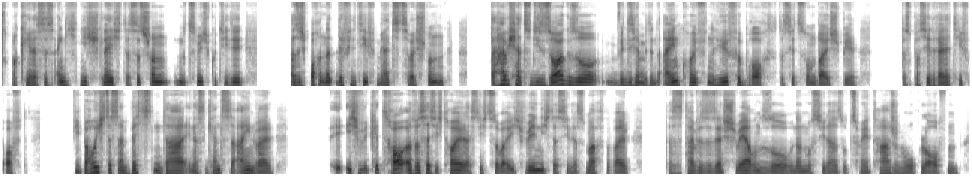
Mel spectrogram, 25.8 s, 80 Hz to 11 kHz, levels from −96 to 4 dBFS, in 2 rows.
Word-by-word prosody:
Okay, 120 - -2
das 115 +1 -2
ist 125 - -6
eigentlich 135 +2 -1
nicht 140 -1 -2
schlecht. 130 +1 +1
Das 110 +3 -6
ist 130 - -1
schon 130 -2 +3
'ne 125 -3 -4
ziemlich 135 +1 -1
gute 135 -3 -9
Idee. 125 +1 +1 0.6
Also, 120 0 +2
ich 120 - -2
brauche, 150 - +2
ne, 135 - +5
definitiv 135 0 -1
mehr 115 0 -4
als 120 - -2
2 115 - -1
Stunden. 125 +2 -1 0.6
Da - - 0
habe 165 0 +7
ich 165 0 +3
halt 155 - +4
so 135 - -2
diese 130 -1 -1
Sorge 150 +6 +8
so, 130 -2 +4
wenn 120 -2 -6
sie 125 0 -3
halt 125 -2 +2
mit 115 +1 -6
den 105 - -5
Einkäufen 130 -3 +1
Hilfe 130 +2 +2
braucht 115 -1 -2
das - - -8
ist - - -9
jetzt - - -7
so - - -5
'n 110 -1 -5
Beispiel, 110 +2 -3 0.6
das - - -6
passiert 120 -3 -3
relativ 110 0 -1
oft. - - -3 0.6
Wie 110 - -5
baue 180 - +5
ich 180 -2 +2
das 145 -2 0
am 120 -1 0
besten 135 -3 -1
da 115 0 +3
in 110 - -6
das 110 -2 -4
Ganze 130 +3 -4
ein? 125 -1 +1
Weil 105 -1 0 0.8
i - - -1
ich - - +2
w - - -3
g - - -2
traue 130 - +7
was 130 +1 +2
heißt 140 -2 +2
ich 120 - -6
traue 125 0 +4
ihr 120 - +4
das 110 -1 -4
nicht - - -7
zu, - - -2
aber - - -1
ich - - -7
will 125 0 +5
nicht, 125 0 +1
dass 110 0 -4
sie - - -8
das - - -8
macht. 115 0 -1
Weil 105 -2 -1 0.5
das 110 -2 -10
ist 110 - -7
teilweise 110 -2 -4
sehr 105 -2 0
schwer 120 +2 +2
und 115 +1 -3
so 110 0 -2
und 100 - -7
dann 100 0 -2
muss 110 +1 -7
die 120 - -7
da 105 -2 -5
so - - -12
2 105 - -7
Etagen 115 +3 -5
hochlaufen. 110 0 -4
120 Hz, 230 wpm, -24 LUFS, 110-130 Hz, 0.8 s, Sorge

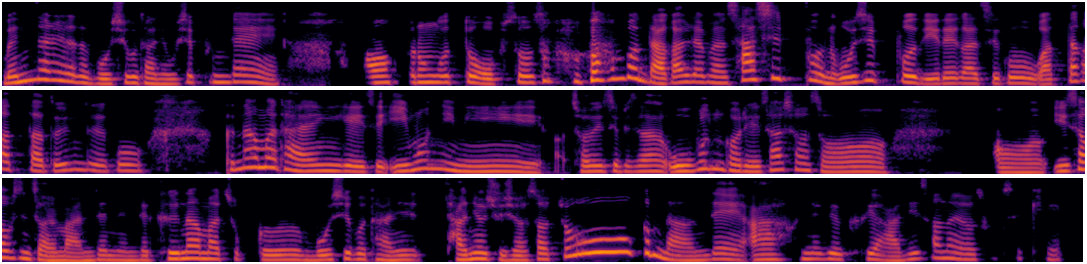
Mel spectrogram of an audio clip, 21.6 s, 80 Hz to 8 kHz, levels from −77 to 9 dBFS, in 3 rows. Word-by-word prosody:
맨날이라도 255 +1 +2
모시고 170 +4 0
다니고 170 -4 -2
싶은데 220 -2 -3 0.6
아 210 +1 +5
그런 225 0 +2
곳도 220 0 +1
없어서 215 +9 0 0.3
1 300 +4 +6
번 360 -3 +4
나가려면 210 0 +2
40 315 - +1
분, 265 - 0
50 220 +10 +1
분 215 -4 +3
이래 175 +2 +1
가지고 180 +1 -1
왔다 160 +8 0
갔다도 230 -7 -2
힘들고 210 -3 -4 0.5
그나마 320 +5 +2
다행인 205 -5 +1
게 190 - +2
이제 175 0 -2
이모님이 185 - -1
어 - - -16
저희 190 0 0
집에서 185 -1 -4
한 190 0 0
5 185 +3 +5
분 265 +3 -1
거리에 195 -5 0
사셔서 175 - -3 0.7
어 150 -1 -2
이사 200 +7 +2
오신 220 -3 -1
지 175 - -2
얼마 145 -2 0
안 135 +1 -1
됐는데 155 -1 -3
그나마 205 +3 +3
쪼끔 170 -4 -3
모시고 175 +4 -1
다니 165 -1 -3 0.2
다녀 180 +4 +2
주셔서 165 +1 -3
쪼끔 410 - +6
나은데 165 0 -2
아 180 +1 -2
근데 195 -1 -4
그 195 -1 0
그게 195 - -4
아니잖아요, 195 +6 -4
솔직히. 205 -2 -18
195 Hz, 320 characters per minute, -23 LUFS, 175-225 Hz, 0.7 s, 1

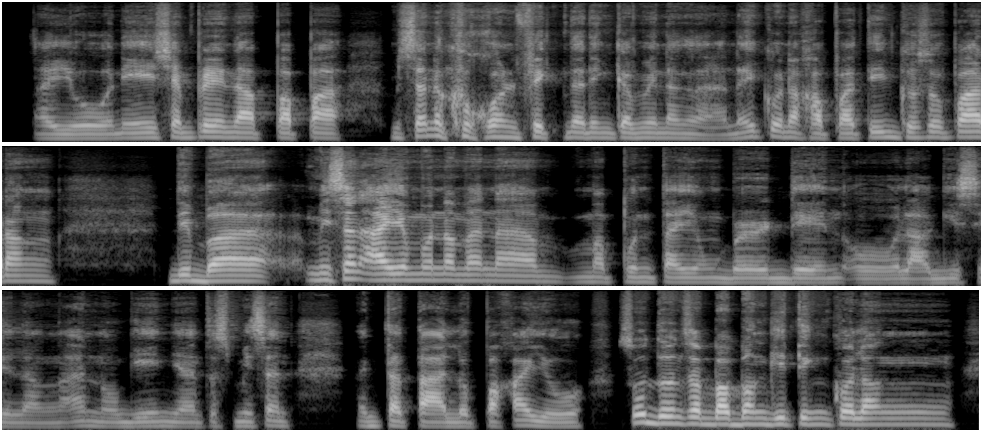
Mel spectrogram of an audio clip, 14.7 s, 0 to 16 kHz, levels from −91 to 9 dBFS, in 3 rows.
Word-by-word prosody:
Ayun, 110 +1 -5
eh, 130 +1 0
siyempre 140 +3 +3
napapa 130 -2 0 0.2
minsan 125 +6 +3
nag-ko-conflict 145 -6 -1
na 130 - 0
rin 130 - -5
kami 130 0 -3
ng 120 - -5
nanay 110 +9 -7
ko, - - -2
ng 135 - -1
kapatid 120 +3 -3
ko, 135 0 -5
so 140 - -3
parang, 145 +1 +3 0.6
'di 150 - 0
ba, 145 0 +5 0.2
minsan 185 +3 +8
ayaw 165 0 +7
mo 165 - -4
naman 160 -2 -1
na 145 -2 -1
mapunta 120 -2 -7
'yung 115 -2 -7
burden 110 0 -4
o 100 0 -10
lagi 100 +1 -5
silang 100 -1 0
ano, 110 0 -10
ganiyan, 110 0 -7
ta's 110 +1 -1
minsan 115 +1 0 0.3
nagtatalo 110 -2 0
pa 115 +4 -4
kayo. 115 -5 -4 0.2
So, 210 - +2
dun 185 -2 +3
sa 175 -2 +3
babanggitin 160 0 +3
ko 165 +1 +1
lang 155 -1 -3
130 Hz, 175 wpm, -23 LUFS, 110-150 Hz, 0.6 s, minsan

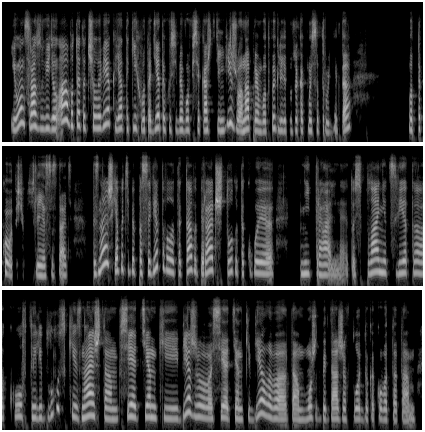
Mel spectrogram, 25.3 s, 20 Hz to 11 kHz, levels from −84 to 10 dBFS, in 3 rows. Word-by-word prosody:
и 220 - -2
он 345 +8 +3
сразу 285 -5 +4
увидел: 240 -1 0
"А, 425 +1 +7
вот 300 -2 -3
этот 265 -5 -1
человек, 270 +7 +1
я 245 +1 +1
таких 250 +1 -6
вот 220 0 -4
одетых 240 +1 +1
у - - -7
себя 220 0 -1
в 215 - -5
офисе 220 0 0
каждый 215 0 +1
день 210 -1 -4
вижу, 335 -1 +1
она 230 +3 +5
прям 210 -4 -2
вот 195 -1 -4
выглядит 210 -5 -3
уже, 205 +1 -4
как 205 0 -4
мой 210 - 0
сотрудник", 200 -3 -4
да. 250 +4 +3 1.2
Вот 220 0 -2
такое 245 - +1
вот - - -6
ещё - - -3
впечатление 195 -2 -2
создать. 195 0 -3 0.4
Ты 225 - -4
знаешь, 410 - +6
я 280 - +2
бы 315 - -4
тебе 275 -3 -6
посоветовала 265 +3 -1
тогда 250 +5 +1
выбирать 270 +1 +1
что-то 255 +1 +4
такое 230 +1 -1 0.5
нейтральное. 225 -2 -3
То - - -9
есть - - -1
в - - -32
плане 250 +1 +3
цвета 240 0 -2
кофты 250 -1 -5
или 225 0 -3
блузки, 255 - -5
знаешь, 245 +4 +6
там 200 -2 -2
все 250 +3 +4
оттенки 220 -3 -1
бежевого, 245 - 0
все 235 +2 +3
оттенки 205 0 -4
белого, 225 - +1
там, 100 - 0
может 215 +2 -4
быть, 205 -1 -5
даже 105 - +1
вплоть 205 0 -4
до 200 - -8
какого-то 195 -2 -6
там 195 - -5
230 Hz, 165 wpm, -24 LUFS, 210-255 Hz, 1.2 s, А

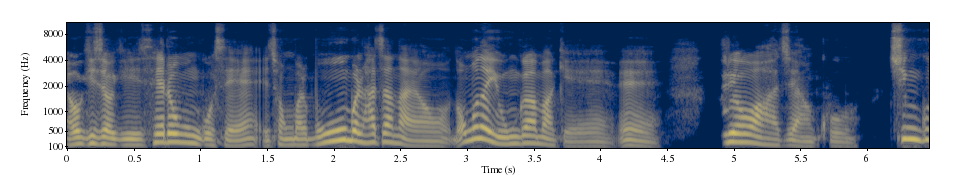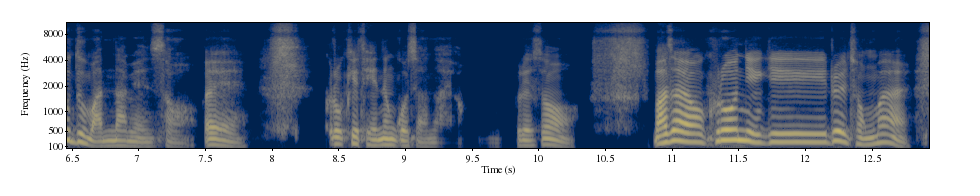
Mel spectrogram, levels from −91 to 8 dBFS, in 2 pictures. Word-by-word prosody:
여기저기 160 -3 +1
새로운 215 +3 +3
곳에 145 0 -3
예 - - -8
정말 145 +2 -3
모험을 235 - +5
하잖아요 135 - -1
너무나 285 +3 +4
용감하게. 150 - -2
예. 125 -7 -5 0.5
두려워하지 180 -11 +3
않고 115 -2 -10 0.2
친구도 275 -7 +3
만나면서 115 -5 -8
예. 125 -9 -5 0.6
그렇게 170 +1 -4
되는 150 -2 -3
거잖아요. 105 -6 -10 0.5
그래서 130 +3 -6 0.6
맞아요. 230 -4 +4
그런 265 +2 +4
얘기를 215 +1 0
정말 175 +5 -5
160 Hz, 295 characters per minute, -22 LUFS, 130-215 Hz, 0.6 s, 모험을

